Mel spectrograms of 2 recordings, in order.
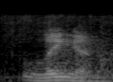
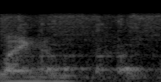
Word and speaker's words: Lingham: My ideal is to not pay over a quarter of my income on rent, but Lingham. Somebody said Lingham. I think I mispronounced it as Langham or misread it or something.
